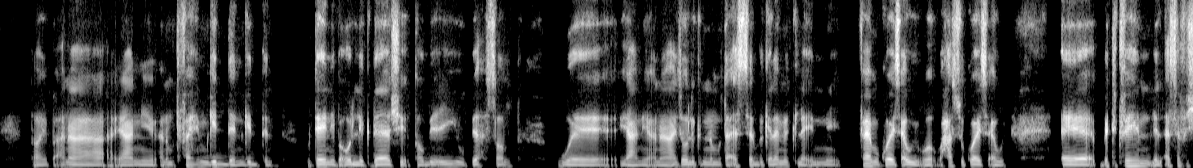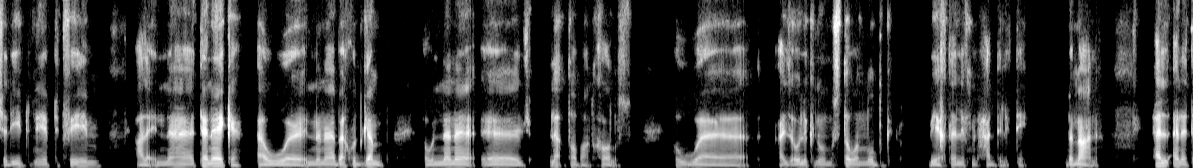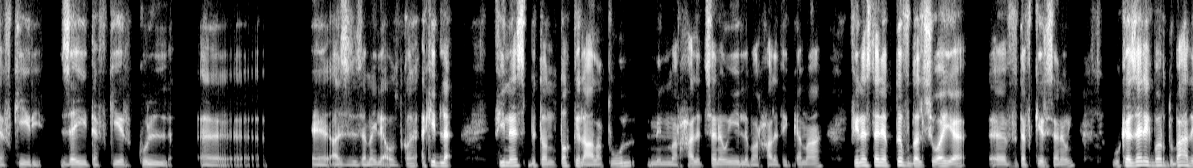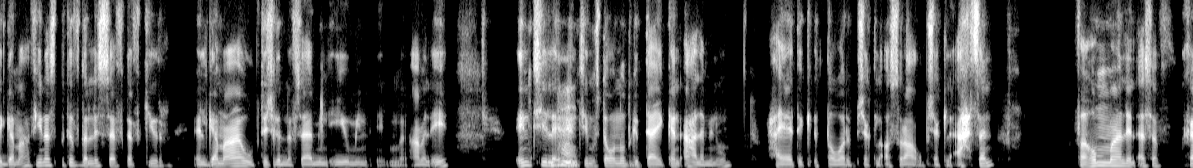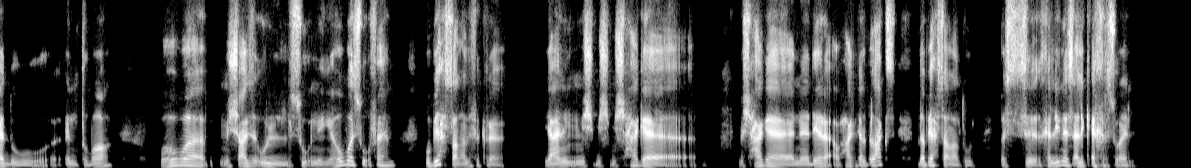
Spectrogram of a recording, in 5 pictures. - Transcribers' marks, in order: tapping
- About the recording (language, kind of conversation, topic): Arabic, advice, إزاي بتتفكك صداقاتك القديمة بسبب اختلاف القيم أو أولويات الحياة؟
